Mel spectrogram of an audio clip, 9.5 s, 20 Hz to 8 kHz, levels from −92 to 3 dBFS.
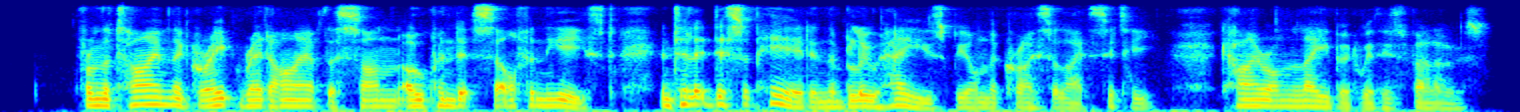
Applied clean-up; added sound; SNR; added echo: neural mask model Resemble Enhance denoiser.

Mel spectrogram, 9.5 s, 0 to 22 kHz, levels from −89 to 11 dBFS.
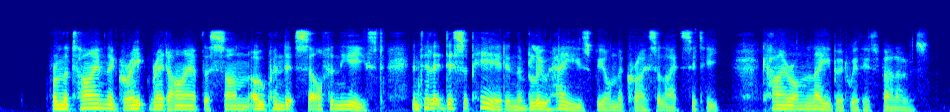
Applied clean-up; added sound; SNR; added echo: neural mask model RNNoise.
